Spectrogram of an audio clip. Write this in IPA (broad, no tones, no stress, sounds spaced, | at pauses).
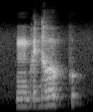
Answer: m b ʏ d ʊ kʷ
